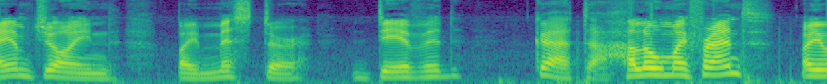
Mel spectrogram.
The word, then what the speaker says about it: Guetta: Now, we have arguments in our office about the pronunciation. Guetta.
